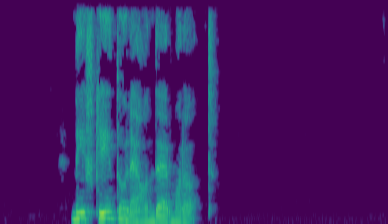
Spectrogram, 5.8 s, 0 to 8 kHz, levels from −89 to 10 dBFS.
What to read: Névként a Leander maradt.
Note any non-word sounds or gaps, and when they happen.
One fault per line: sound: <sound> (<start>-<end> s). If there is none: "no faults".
no faults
